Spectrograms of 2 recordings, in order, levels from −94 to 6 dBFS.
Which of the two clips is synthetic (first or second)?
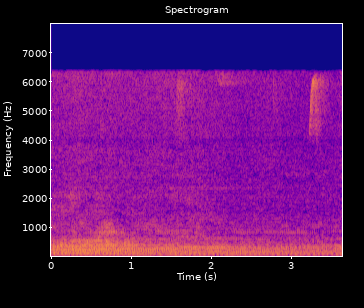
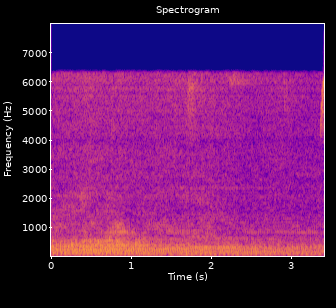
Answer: second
